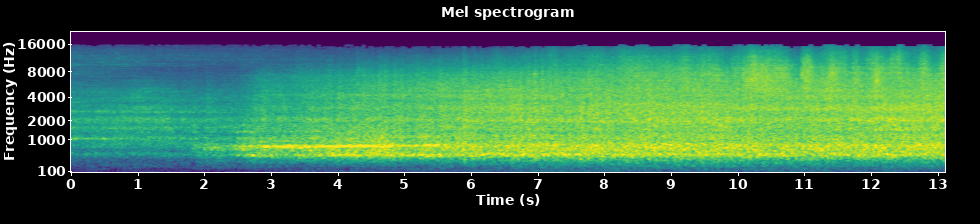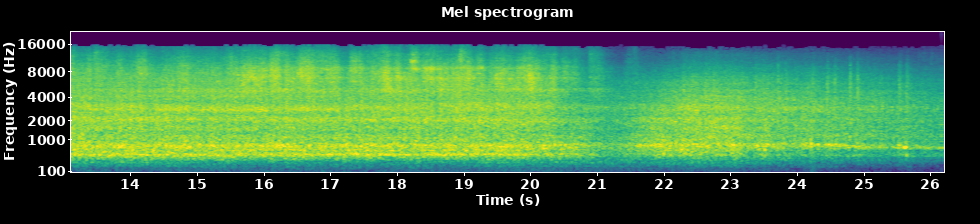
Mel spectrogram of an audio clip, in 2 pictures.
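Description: An electric multiple-unit train passes close by: running noise swells in about two seconds in, with a steady hum and rapid clicking of wheels over the rails through the middle. It eases briefly about 21 seconds in, then picks up again before fading near the end.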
